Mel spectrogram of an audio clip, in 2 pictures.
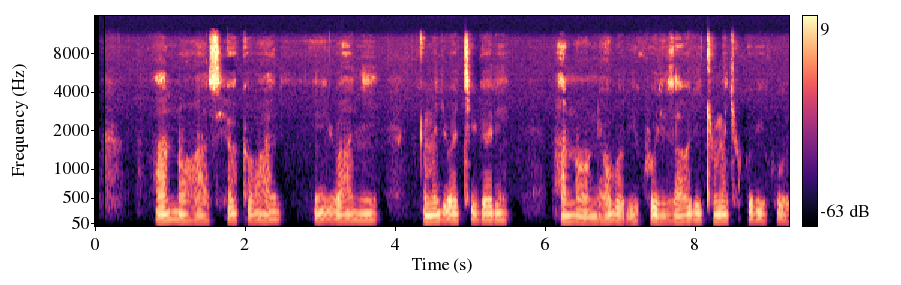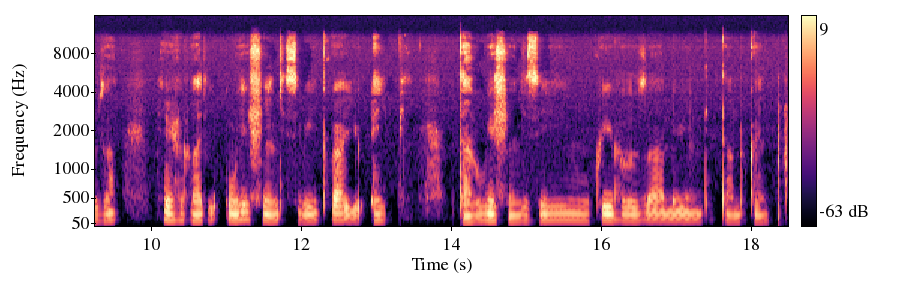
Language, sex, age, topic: Kinyarwanda, male, 18-24, finance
